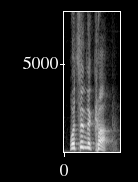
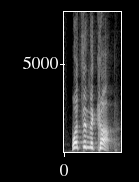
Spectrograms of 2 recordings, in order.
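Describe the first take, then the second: No difference in how they are said.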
